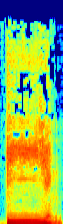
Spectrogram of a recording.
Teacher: 如果你没有这个 ye,你就会发成 bing,然后就变成一个音节了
